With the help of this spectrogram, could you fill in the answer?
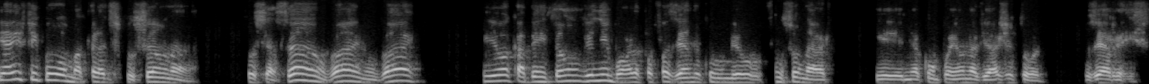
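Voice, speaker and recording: A man with a dark, mellow tone and a fairly high pitch swings very widely in pitch. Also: moderate pace. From Brazil, farm country. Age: 80s+. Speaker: long-distance horseback rider. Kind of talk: casual interview chat.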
